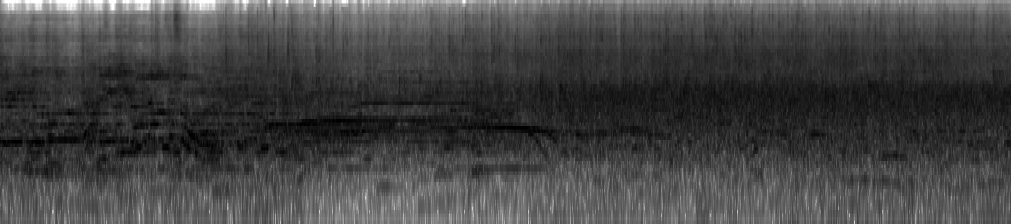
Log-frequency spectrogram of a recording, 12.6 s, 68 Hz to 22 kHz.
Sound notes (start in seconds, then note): 2.7 audience applause and cheers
